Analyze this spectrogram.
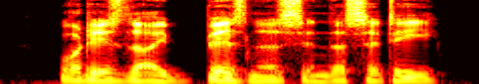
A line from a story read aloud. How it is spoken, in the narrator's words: the soldiers who stood on guard said roughly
